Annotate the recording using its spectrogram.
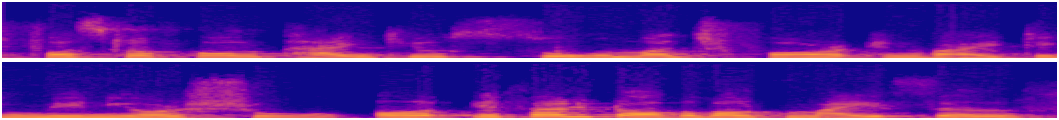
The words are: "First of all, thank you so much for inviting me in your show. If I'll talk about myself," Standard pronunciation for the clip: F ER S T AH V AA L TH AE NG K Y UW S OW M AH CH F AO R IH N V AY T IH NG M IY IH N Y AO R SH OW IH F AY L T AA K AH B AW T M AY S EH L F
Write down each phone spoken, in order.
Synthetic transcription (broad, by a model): F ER S T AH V AA L T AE NG K Y UW S OW M AH CH F AO R IH N V AY T IH NG M IY IH N Y AO R SH OW IH F AY L T AA K AH B AW T M AY S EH L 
